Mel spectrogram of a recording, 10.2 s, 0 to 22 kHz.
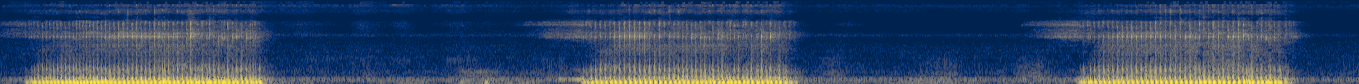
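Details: Sleeping dog snoring: three loud, low rattling snores, each under two seconds, separated by quiet pauses, about 18 a minute.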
